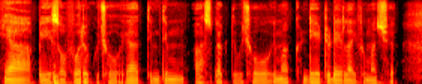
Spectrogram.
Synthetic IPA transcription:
japesɔfʋəɾkut͡ʃʰo̰jat̪imt̪imaspɛk̚ʈiʋt͡ʃʰoḭmakʰɖeʈuɖelajfimaʃə

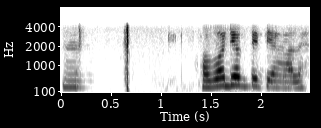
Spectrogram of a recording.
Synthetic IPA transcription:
hɔβɔdijɔk̚t̪etijaɦɔlɛ

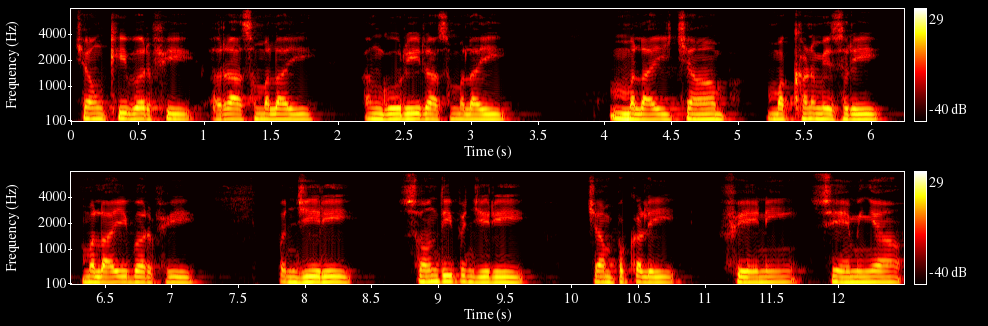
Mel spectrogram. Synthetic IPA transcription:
t͡ʃõːkiːbəɾpʰiːɾəsməlaːiː | əŋɡuːɾiːɾəsməlaːiː | məlaːiːt͡ʃãːp | məkʰːəɳmɪsɾiː | məlaːiːbəɾpʰiː | pəɲd͡ʒiːɾiː | sõːnd̪iːpəɲd͡ʒiːɾiː | t͡ʃə̃mpkəliː | pʰeːnĩːseːmijãː

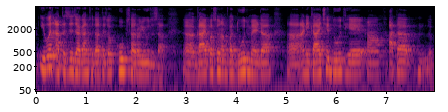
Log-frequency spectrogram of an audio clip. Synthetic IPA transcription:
iʋənat̪at͡ɕad͡ʑaɡãnsud̪ʱːat̪jat͡sɔkʰuːbsaɾojuːd͡zəsa̰ | ɡajpasuːnamkad̪uːd̪mɛɭʈ̪a | a̰ɽ̃iɡajt͡ɕed̪uːd̪ɦe | at̪a

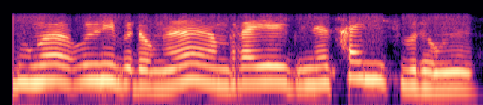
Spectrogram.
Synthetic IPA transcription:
dɔŋɯulnibədɔŋɯːmpʰɾajɯjdinɯsʰajnisibɯdɔŋɯ

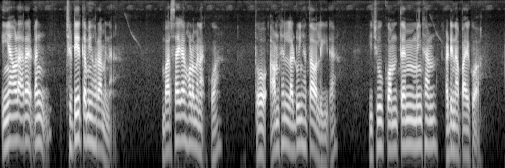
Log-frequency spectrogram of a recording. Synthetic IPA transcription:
iɲaʔɔɽaʔɾɛʈaŋ | t͡ʃʰiʈiɾkəmiɦɔɾamɛna̰ʔ | baɾsajkanɦɔɽɔmɛna̰ʔkɔwa | t̪ɔamʈʰɛnlaɖuɲhat̪awaləɡḭt̪̚ˀa | it͡ʃʰukɔmt̪ɛmːəɲkʰanəɖinapajkɔ̰wa̰

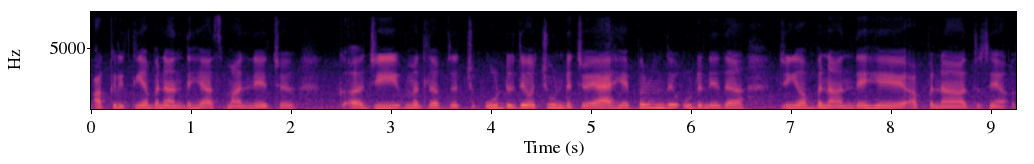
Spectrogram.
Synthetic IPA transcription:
a̰ːkɾɪt̪ijãːbənãːnd̪eːɦeːaːsmaːnːeːt͡ʃ | d͡ʒiːmət̪ləbʊɖd̪eːoːt͡ʃʊ̃ɳɖt͡ʃəɛːɦeːpəɾʊnd̪eːʔʊɖneːd̪aː | d͡ʒɪjãːbənaːnd̪eːɦeːa̰ːpnaːt̪ʊsẽː

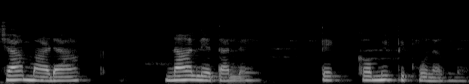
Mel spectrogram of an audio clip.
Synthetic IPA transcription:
d͡ʑjamaɽak | naljɛt̪ale | t̪ekəmiːpikũlaɡle

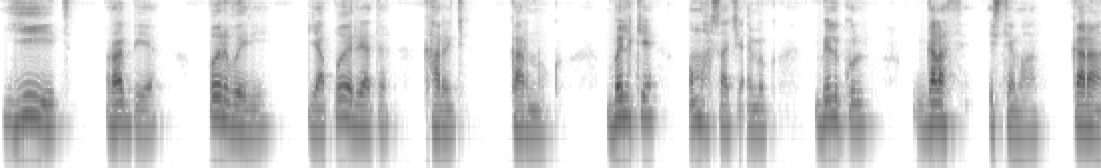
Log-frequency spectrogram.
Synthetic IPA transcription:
jit͡s | ɾɐbijə | pəɾʋəɾi | japəɾʲɐt̪ | kʰɐɾɨd͡ʒ | kɐɾnukʰ | bəlki | ɐmɦɐsaːt͡ʃiʔɐmuk | bilkul | ɡɐlɐt̪ʰ | ist̪eːmaːl | kɐɾaːn

